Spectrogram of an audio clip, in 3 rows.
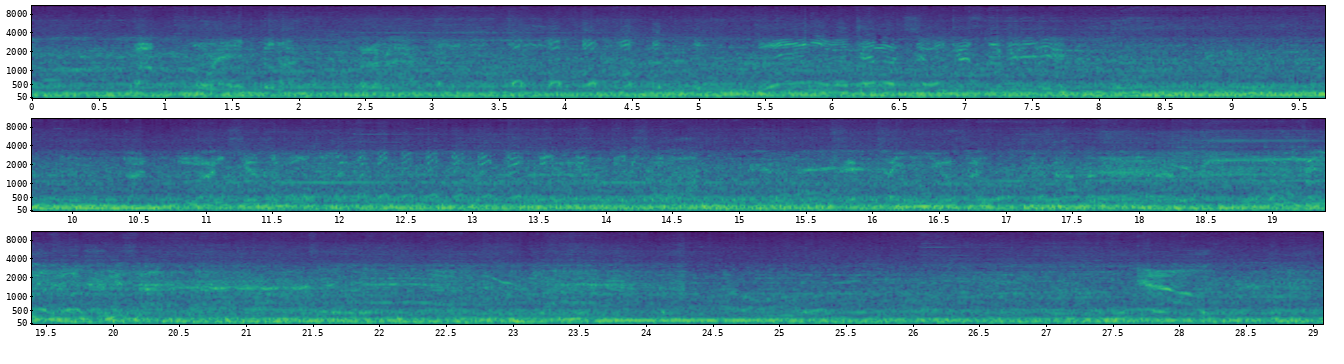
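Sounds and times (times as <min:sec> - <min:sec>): pachinko parlour din: 0:00.0 - 0:29.0.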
